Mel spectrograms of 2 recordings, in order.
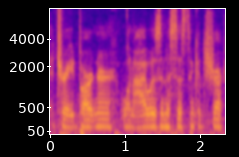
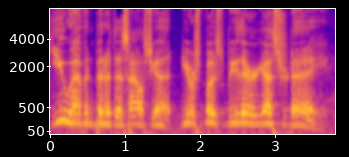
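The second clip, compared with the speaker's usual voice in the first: mock scolding, higher and louder; 4 semitones higher, 6 dB louder than usual. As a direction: chew him out on the phone. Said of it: "I was like".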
